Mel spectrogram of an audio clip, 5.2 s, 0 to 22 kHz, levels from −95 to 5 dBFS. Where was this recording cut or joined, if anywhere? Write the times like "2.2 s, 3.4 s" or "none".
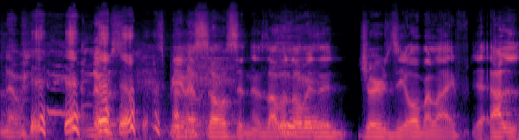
none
